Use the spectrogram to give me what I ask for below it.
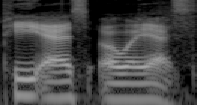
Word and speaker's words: psoas: s o a s now why is there a p there I don't know well the p is silent right yeah now when I was a kid we used to say the p is silent like in swimming so it's psoas muscle so he's got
